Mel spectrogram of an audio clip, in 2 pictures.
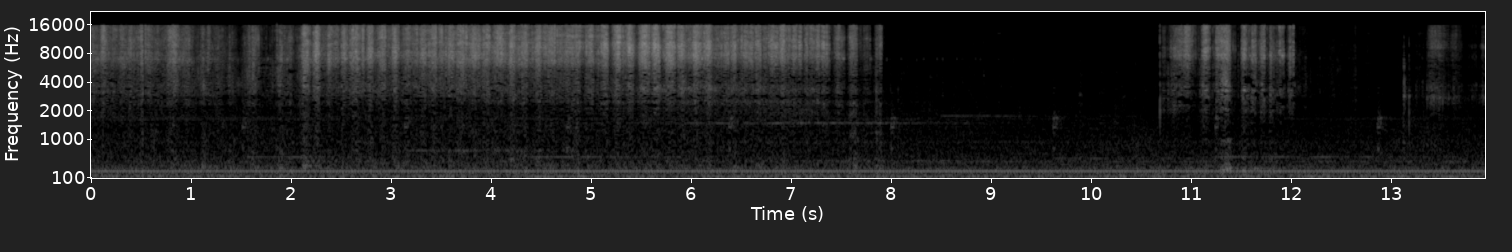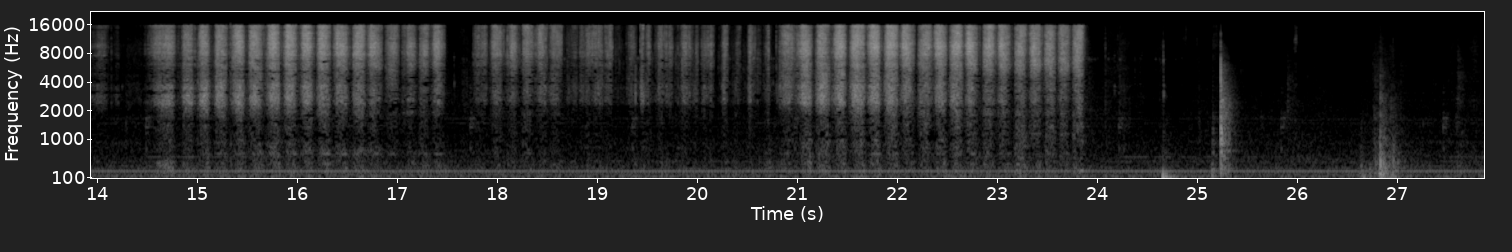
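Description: Rapid back-and-forth scrubbing strokes on a 1941 Argus AA camera as it is cleaned, in several bursts of a few seconds each with short pauses between, and a couple of light knocks near the end.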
